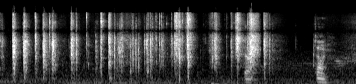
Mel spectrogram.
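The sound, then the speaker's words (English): Rifles being reassembled: many sharp metallic clicks, snaps and rattles follow one another quickly in uneven bursts, with brief pauses between the clusters. “They reassemble the guns.”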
